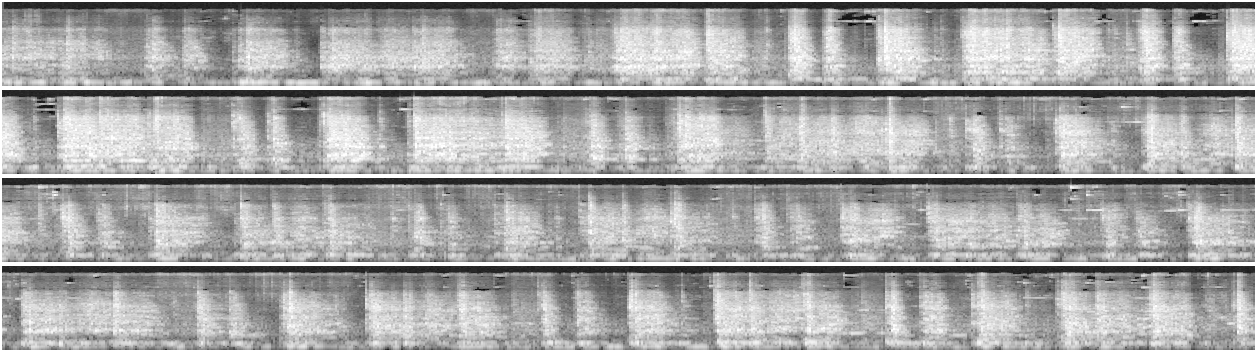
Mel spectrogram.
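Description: A group of two-headed barrel drums beaten together in a procession, a fast, dense rhythm of strokes, over a steady low hum.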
